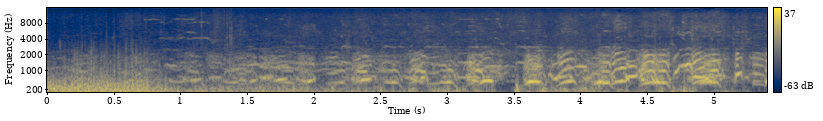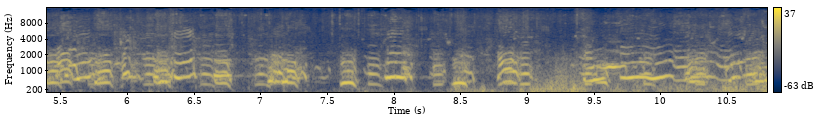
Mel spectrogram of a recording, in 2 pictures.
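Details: Segugio Italiano hound, Sofiko, on a hare hunt at Evros near Lagos on 12 June 2021, baying continuously in rapid overlapping yelps and bays, a dense chorus of voices with brief breaks around four and eight seconds.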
